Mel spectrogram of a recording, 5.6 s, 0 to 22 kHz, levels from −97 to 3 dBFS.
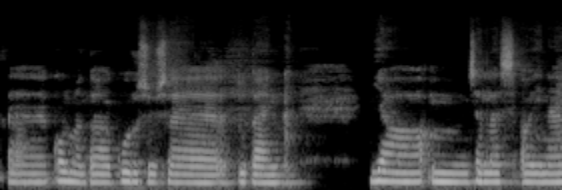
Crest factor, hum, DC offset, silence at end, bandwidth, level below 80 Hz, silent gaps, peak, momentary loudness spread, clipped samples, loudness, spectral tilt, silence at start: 16 dB; none; under 0.1%; 0 s; 11 kHz; -64 dBFS; 3.63-3.68 s; -18 dBFS; 6 LU; under 0.1%; -33 LUFS; -6 dB/octave; 0.1 s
